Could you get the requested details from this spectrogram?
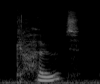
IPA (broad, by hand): kəʊt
